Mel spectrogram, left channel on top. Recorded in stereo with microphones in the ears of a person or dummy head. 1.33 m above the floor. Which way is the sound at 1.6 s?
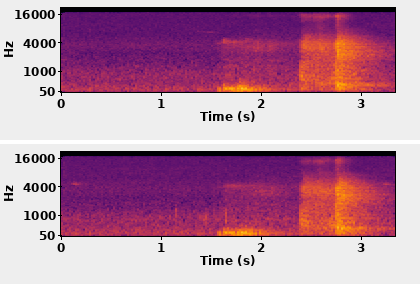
30° left (ahead or behind).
